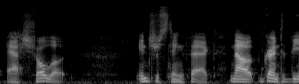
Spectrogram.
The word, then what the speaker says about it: axolotl: it's actually aztec so if you're saying it with an american or with an english accent you're gonna pronounce it axolotl the correct way to say it with the aztec accent is asholo interesting fact now granted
